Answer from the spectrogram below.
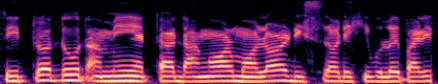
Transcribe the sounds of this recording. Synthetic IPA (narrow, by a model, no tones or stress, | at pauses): sitɹɔtutamiɛtadaŋɔɹmɔlɔɹdisːɔdekʰibɔlojpaɹi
